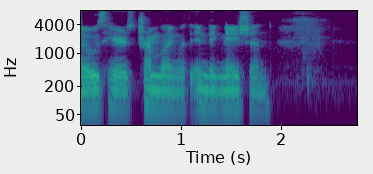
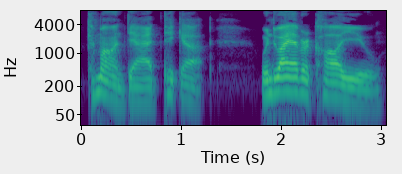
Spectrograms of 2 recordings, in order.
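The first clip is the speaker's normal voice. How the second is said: loud, rising pleading at the phone; frustrated plea; 4 semitones higher, 8 dB louder than usual. Acted. Kid on ringing phone begging his dad, loud frustrated plea. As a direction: urge him to pick up, louder each line.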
